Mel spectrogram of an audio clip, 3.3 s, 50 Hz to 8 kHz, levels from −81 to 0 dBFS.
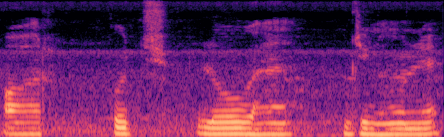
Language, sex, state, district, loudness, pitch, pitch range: Hindi, male, Chhattisgarh, Raipur, -16 LUFS, 125 Hz, 115-125 Hz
